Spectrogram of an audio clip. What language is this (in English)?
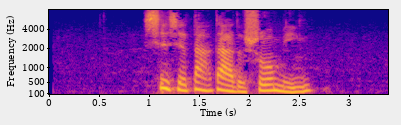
Chinese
